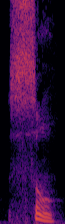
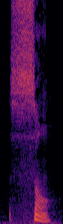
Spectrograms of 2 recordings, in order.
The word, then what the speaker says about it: sang: Un sang. Okay, remember this G here doesn't exist, so un sang.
